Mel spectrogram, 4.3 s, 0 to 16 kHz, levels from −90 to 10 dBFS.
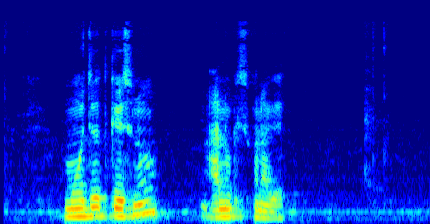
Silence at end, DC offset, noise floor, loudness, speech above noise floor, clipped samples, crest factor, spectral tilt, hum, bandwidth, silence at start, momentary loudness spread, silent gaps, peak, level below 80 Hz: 1.45 s; under 0.1%; -61 dBFS; -25 LUFS; 38 dB; under 0.1%; 18 dB; -9 dB/octave; none; 10 kHz; 0.65 s; 13 LU; none; -8 dBFS; -60 dBFS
